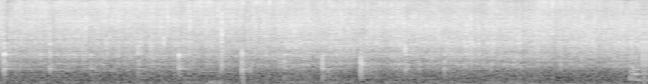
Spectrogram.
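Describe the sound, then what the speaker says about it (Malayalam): Sliced onions are tossed into a hot pan of popped mustard seeds, making a steady, close frying sizzle with scattered crackles and spoon scrapes, and no talking. "നമുക്കിതിലേക്ക് നമ്മൾ മുറിച്ച് വെച്ചിരിക്കുന്ന സവാള ചേർക്കാം"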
